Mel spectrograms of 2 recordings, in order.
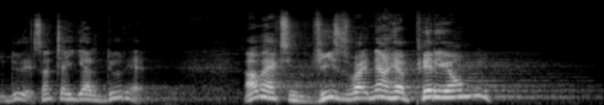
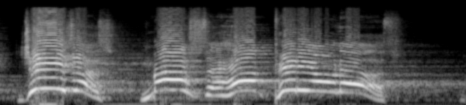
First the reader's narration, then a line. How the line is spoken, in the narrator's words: called out in a loud voice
